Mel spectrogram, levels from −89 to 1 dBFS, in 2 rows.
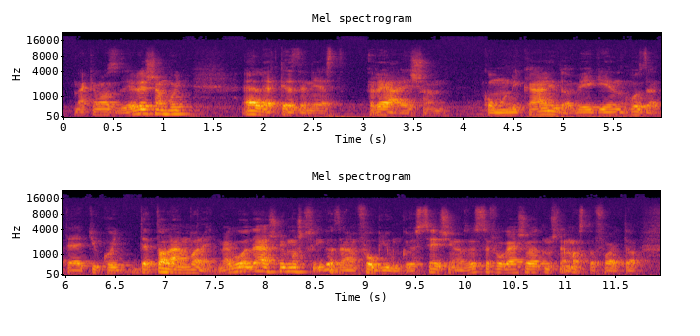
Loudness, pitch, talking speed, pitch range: -22 LUFS, 100 Hz, 180 wpm, 95-115 Hz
